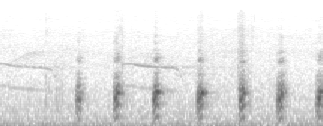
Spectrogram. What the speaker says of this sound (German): Es lacht uns aus, dieses Huhn.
